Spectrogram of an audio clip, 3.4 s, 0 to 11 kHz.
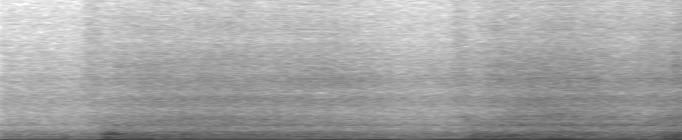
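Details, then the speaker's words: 2002 Toyota Camry, 220k miles, after new plugs, coils, valve cover and throttle body cleaning for low idle: tensioner whine gone once warm, low steady even idle with no stumbling or hunting; idling much better. "so once that tensioner kind of warms up it quits doing that but the good thing is it's idling so much better"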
